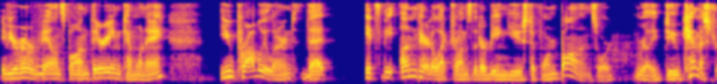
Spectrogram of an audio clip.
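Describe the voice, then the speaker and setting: A man with a normal speaking voice talks at a medium pitch and moderate pace, his intonation lively. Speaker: chemistry instructor. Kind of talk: lecture.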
